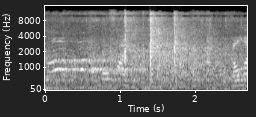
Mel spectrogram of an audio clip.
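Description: A hockey stick smacks a puck with sharp clacks.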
